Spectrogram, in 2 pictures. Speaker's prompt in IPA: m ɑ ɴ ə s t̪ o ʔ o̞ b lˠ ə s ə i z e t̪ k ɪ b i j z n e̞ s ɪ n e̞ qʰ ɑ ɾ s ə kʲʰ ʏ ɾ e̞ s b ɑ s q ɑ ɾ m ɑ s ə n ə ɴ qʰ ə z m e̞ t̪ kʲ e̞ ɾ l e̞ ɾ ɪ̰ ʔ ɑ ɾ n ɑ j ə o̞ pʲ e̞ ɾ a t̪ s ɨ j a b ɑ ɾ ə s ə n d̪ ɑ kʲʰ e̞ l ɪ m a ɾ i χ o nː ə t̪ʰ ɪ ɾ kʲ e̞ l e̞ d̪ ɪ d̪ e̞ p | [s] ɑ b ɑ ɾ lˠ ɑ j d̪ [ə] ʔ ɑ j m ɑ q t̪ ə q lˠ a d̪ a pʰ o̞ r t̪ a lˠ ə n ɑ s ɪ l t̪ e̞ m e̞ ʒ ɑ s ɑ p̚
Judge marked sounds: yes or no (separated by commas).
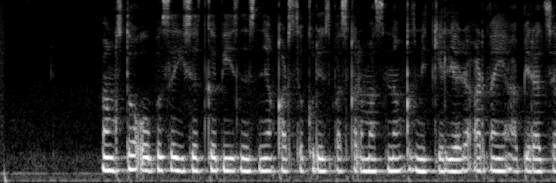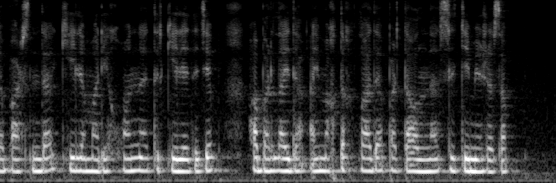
no, yes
